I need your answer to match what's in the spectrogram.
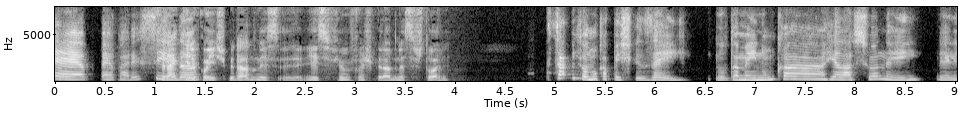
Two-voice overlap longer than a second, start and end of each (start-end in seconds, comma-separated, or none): none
